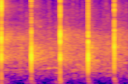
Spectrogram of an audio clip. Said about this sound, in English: clap your hands, all you people. Shout unto God with a voice of triumph. You're clapping, you're drawing attention to God.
